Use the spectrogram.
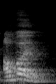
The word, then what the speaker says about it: hour: Because H sound is not there. Hour.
